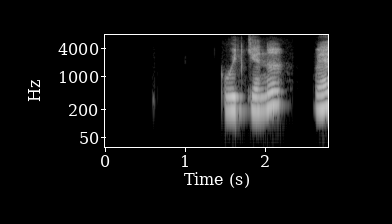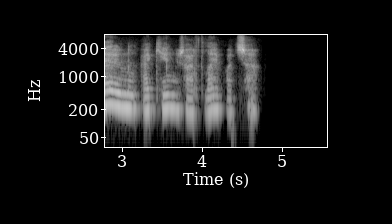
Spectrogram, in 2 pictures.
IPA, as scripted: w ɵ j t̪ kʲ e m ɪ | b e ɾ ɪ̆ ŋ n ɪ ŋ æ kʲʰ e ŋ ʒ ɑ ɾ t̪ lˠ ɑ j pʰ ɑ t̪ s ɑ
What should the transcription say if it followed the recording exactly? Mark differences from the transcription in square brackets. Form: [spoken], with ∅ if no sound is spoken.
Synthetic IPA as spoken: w ɵ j t̪ kʲ e [n] ɪ | b [æ] ɾ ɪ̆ ŋ n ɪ ŋ æ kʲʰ e ŋ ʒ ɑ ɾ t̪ lˠ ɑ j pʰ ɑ t̪ [ʃ] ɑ

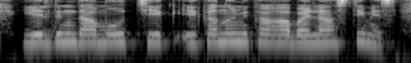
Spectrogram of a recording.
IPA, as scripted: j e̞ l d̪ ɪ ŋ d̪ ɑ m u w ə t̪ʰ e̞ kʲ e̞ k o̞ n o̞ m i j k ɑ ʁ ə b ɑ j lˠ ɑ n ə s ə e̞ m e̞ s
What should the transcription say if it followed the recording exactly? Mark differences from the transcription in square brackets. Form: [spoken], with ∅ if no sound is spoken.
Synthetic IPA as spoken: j e̞ l d̪ ɪ ŋ d̪ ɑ m u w ə t̪ʰ e̞ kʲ e̞ k o̞ n o̞ m i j k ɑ ʁ [ɑ] b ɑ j lˠ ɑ n ə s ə e̞ m e̞ s

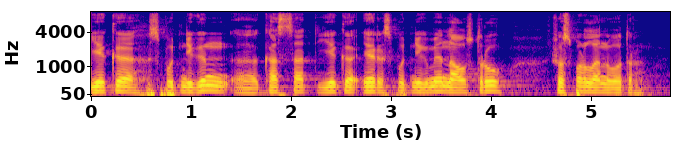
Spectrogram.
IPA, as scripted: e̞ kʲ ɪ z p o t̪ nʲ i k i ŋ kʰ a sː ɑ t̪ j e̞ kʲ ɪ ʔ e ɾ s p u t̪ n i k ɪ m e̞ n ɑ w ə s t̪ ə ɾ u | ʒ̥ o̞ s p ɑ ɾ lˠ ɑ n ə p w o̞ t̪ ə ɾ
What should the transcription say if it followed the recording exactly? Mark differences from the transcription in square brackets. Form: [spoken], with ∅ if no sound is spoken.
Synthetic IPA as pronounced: e̞ kʲ ɪ [s] p [u] t̪ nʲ i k [ɪ] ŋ kʰ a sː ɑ t̪ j e̞ kʲ ɪ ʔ e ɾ s p u t̪ n i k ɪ m e̞ n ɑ w ə s t̪ ə ɾ u | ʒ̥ o̞ s p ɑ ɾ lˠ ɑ n ə p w o̞ t̪ ə ɾ

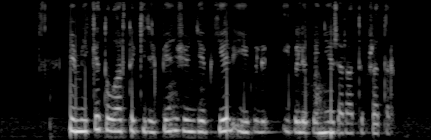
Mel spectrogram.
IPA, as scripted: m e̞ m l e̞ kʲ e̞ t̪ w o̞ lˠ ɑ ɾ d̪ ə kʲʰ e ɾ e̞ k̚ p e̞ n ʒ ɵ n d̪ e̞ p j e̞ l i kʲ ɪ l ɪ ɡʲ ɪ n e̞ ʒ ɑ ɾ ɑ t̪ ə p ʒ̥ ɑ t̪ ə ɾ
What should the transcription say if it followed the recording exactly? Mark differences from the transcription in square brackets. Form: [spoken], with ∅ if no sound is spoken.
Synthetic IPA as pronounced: m e̞ m l e̞ kʲ e̞ t̪ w o̞ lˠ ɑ ɾ d̪ ə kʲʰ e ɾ e̞ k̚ p e̞ n ʒ ɵ n d̪ e̞ p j e̞ l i [ɡʲ] ɪ l ɪ ɡʲ ɪ n e̞ ʒ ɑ ɾ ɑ t̪ ə p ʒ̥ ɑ t̪ ə ɾ

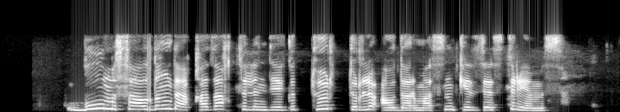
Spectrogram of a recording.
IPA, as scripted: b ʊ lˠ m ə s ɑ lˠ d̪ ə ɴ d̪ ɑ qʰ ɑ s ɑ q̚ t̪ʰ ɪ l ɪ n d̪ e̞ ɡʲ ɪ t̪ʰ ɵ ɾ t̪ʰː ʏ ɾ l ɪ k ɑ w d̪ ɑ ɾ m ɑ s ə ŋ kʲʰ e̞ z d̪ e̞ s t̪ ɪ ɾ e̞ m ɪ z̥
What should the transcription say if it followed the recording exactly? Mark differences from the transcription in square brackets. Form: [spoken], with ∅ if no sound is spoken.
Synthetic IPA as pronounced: b ʊ lˠ m ə s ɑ lˠ d̪ ə ɴ d̪ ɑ qʰ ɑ [z] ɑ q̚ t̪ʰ ɪ l ɪ n d̪ e̞ ɡʲ ɪ t̪ʰ ɵ ɾ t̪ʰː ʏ ɾ l ɪ [ʔ] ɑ w d̪ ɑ ɾ m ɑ s ə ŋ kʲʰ e̞ z d̪ e̞ s t̪ ɪ ɾ e̞ m ɪ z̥

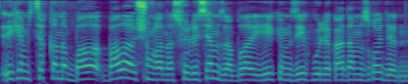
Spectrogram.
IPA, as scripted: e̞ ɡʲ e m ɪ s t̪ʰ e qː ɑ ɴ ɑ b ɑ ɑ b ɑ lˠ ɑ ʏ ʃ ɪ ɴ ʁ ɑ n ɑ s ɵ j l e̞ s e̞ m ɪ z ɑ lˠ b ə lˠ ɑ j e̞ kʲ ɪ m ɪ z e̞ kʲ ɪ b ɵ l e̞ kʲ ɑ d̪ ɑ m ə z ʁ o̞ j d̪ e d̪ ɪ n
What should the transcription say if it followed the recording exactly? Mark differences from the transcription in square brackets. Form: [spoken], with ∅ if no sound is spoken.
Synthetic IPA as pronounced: e̞ [kʲ] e m ɪ [z] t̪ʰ e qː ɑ [n] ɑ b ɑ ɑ b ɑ lˠ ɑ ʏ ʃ ɪ ɴ ʁ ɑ n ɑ s ɵ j l e̞ s e̞ m ɪ z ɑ [∅] b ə lˠ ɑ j e̞ kʲ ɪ m ɪ z e̞ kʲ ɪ b ɵ l e̞ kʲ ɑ d̪ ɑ m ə z ʁ o̞ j d̪ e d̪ ɪ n

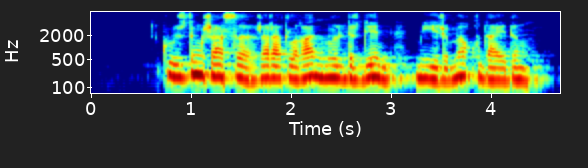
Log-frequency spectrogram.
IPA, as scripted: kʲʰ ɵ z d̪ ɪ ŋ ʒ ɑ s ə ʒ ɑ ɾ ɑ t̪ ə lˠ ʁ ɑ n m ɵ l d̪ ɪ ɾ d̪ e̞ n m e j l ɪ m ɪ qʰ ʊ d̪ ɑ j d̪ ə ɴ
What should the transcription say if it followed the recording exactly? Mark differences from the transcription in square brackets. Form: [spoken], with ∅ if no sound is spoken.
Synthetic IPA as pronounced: kʲʰ ɵ z d̪ ɪ ŋ ʒ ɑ s ə ʒ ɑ ɾ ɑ t̪ ə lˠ ʁ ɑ n m ɵ l d̪ ɪ ɾ d̪ e̞ n m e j [ɾ] ɪ m ɪ qʰ ʊ d̪ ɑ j d̪ ə ɴ

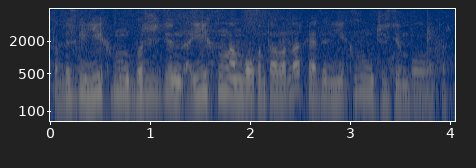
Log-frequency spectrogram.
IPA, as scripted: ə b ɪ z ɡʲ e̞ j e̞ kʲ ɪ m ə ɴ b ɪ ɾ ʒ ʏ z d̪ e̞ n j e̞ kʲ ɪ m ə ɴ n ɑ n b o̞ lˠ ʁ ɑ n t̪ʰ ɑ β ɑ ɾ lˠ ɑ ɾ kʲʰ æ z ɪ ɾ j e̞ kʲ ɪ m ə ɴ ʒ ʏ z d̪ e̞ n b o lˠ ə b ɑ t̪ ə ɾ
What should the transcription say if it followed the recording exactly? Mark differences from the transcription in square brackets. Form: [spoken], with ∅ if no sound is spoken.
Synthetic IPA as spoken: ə b ɪ z ɡʲ e̞ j e̞ kʲ ɪ m ə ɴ b ɪ ɾ ʒ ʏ z d̪ e̞ n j e̞ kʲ ɪ m ə ɴ n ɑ n b o̞ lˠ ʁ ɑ n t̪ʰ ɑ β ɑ ɾ lˠ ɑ ɾ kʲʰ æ z ɪ ɾ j e̞ kʲ ɪ m ə ɴ ʒ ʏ z d̪ e̞ n b o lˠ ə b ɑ t̪ ə ɾ

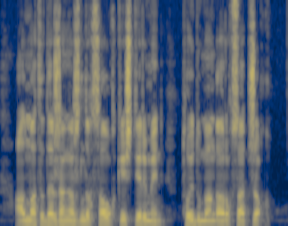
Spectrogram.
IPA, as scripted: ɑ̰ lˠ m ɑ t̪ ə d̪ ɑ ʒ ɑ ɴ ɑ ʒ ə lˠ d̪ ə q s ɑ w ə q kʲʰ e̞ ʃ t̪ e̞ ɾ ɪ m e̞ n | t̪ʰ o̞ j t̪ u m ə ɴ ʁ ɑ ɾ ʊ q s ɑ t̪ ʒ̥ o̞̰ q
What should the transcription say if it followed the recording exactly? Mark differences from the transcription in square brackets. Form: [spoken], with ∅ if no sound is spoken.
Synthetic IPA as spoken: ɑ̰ lˠ m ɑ t̪ ə d̪ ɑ ʒ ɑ ɴ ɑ ʒ ə lˠ d̪ ə q s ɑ w ə q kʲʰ e̞ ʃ t̪ e̞ ɾ ɪ m e̞ n | t̪ʰ o̞ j [d̪] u m [ɑ] ɴ ʁ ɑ ɾ ʊ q s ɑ t̪ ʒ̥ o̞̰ q

